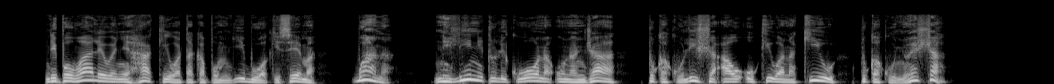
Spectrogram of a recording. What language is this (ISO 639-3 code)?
swa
